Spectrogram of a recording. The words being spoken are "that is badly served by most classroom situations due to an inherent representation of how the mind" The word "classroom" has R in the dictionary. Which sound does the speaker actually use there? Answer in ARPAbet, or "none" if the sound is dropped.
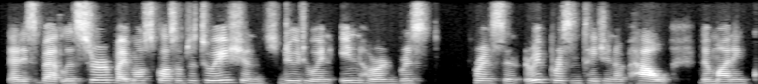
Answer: none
